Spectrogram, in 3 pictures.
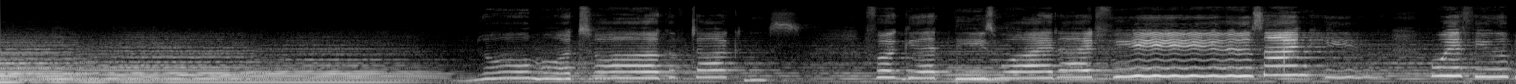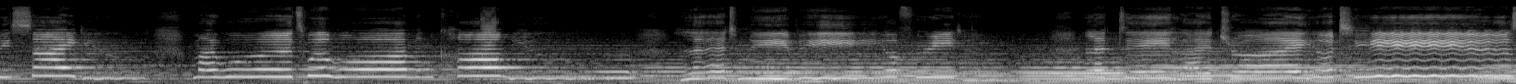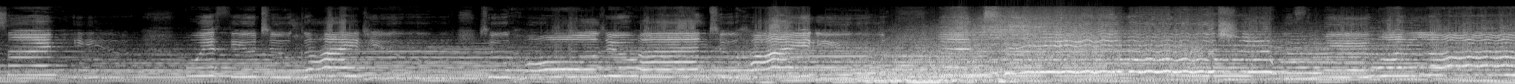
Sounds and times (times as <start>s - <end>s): Opera: 0.0s - 45.4s.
